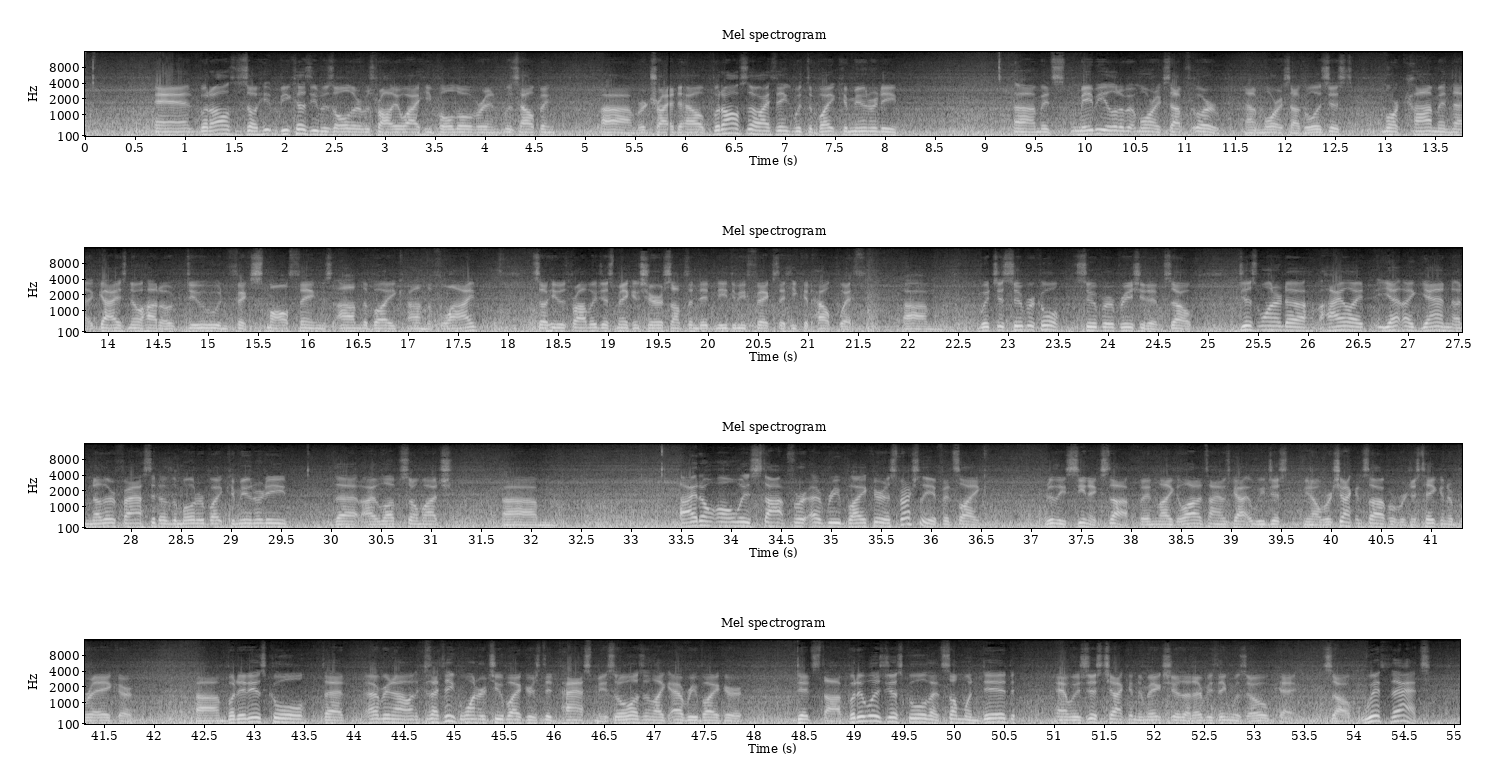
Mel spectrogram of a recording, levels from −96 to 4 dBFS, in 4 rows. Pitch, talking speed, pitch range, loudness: 130 Hz, 210 wpm, 120-150 Hz, -15 LUFS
